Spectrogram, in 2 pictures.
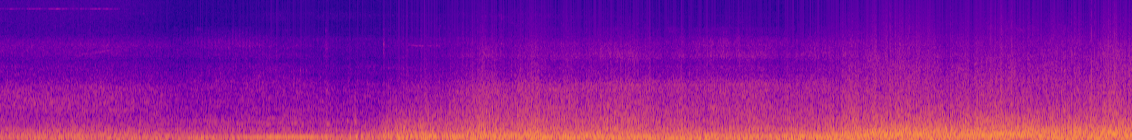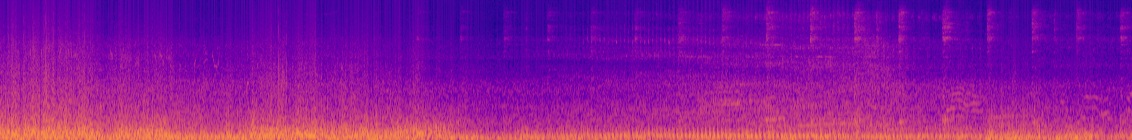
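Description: Riding a motorcycle taxi: the motorcycle's engine and heavy wind noise on the microphone rise after a few seconds and are loudest in the middle, easing off toward the end.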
